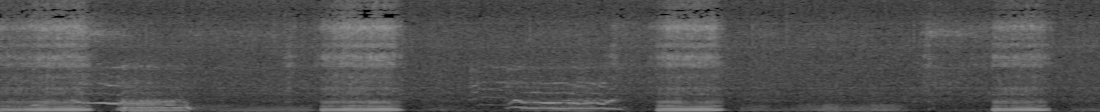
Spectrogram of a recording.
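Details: French Bulldogs asleep at home give a steady run of four harsh, rattling snores about three seconds apart. Softer breathing and a wavering whistled wheeze fill the gaps.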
